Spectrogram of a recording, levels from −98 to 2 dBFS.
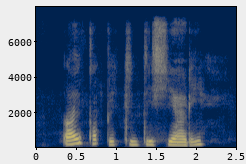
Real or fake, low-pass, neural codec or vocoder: fake; 7.2 kHz; codec, 24 kHz, 1 kbps, SNAC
